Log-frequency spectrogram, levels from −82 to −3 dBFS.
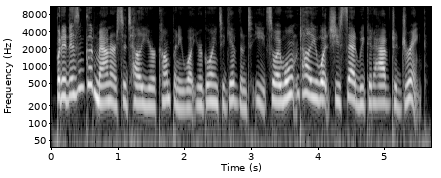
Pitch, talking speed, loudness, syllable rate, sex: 245 Hz, 325 wpm, -19 LUFS, 6.3 syllables/s, female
